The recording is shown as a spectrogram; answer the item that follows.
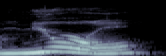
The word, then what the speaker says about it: mural: We'll say it right, a mural, because even my hubby got on me for adding that for extra. saying Muriel.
